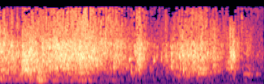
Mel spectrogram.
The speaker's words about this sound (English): I'm supposed to fall in the water.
